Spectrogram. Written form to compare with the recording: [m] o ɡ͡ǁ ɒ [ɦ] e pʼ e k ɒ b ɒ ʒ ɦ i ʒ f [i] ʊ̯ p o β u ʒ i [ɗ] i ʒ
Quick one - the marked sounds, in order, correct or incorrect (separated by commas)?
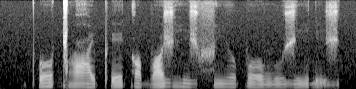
incorrect, incorrect, correct, correct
